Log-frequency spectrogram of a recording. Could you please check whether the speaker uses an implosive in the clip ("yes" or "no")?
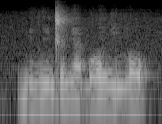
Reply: yes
